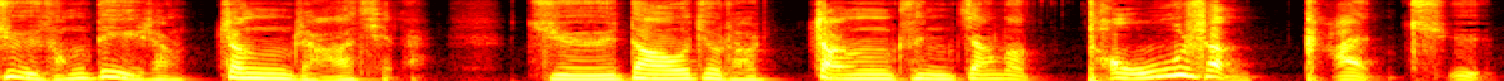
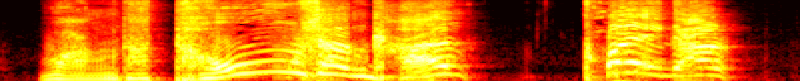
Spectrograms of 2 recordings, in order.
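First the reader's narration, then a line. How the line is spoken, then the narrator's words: Desperate shout. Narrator (Chinese): 王瑞贤眼看就要被张春江掀翻了，就大喊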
